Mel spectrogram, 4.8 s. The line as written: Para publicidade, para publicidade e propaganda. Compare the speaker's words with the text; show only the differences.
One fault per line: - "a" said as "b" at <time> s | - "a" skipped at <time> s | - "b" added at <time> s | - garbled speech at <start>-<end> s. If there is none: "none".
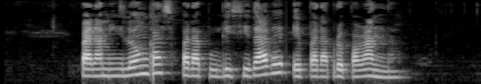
- "publicidade" said as "milongas" at 1.1 s
- "para" added at 3.1 s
